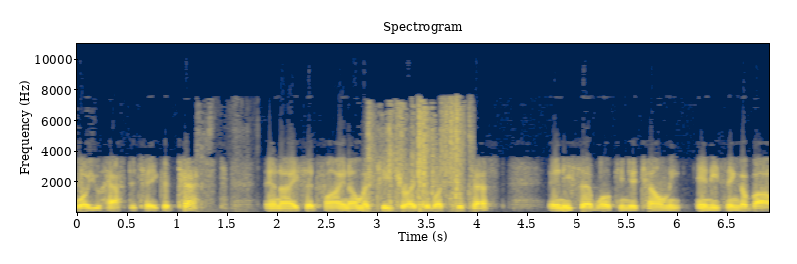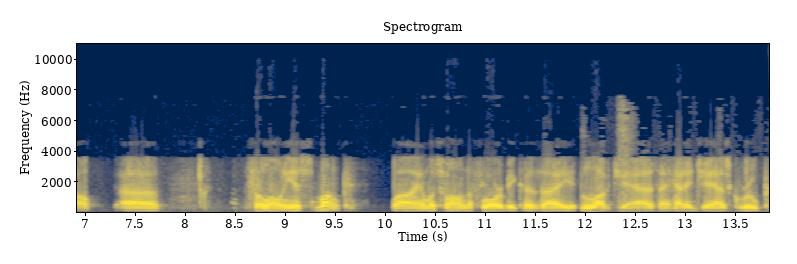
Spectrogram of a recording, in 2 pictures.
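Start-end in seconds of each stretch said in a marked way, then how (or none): none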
